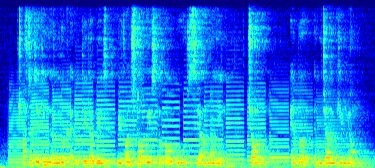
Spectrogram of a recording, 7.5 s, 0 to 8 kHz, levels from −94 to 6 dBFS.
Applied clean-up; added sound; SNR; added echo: none; Wind instrument, woodwind instrument; 10 dB; reverberation time 1.2 s.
